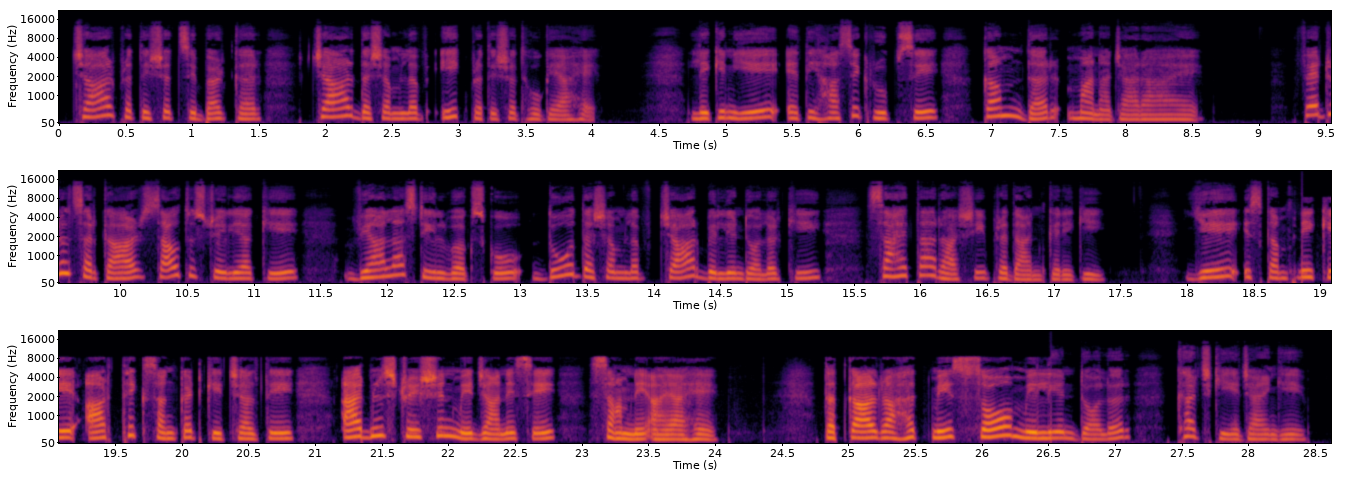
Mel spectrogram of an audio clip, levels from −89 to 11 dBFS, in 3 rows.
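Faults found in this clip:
Input switched to a poorer device, 18.86 s to 26.52 s: sound turns duller and boxier with no gap at the switch, then clears again. Spectrogram shows content ending sharply near 8.1 kHz, a waveform level step of about 5 dB, and a faint new noise floor. Likely cause is the capture path moving to a band-limited microphone or headset call profile.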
